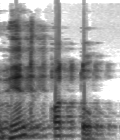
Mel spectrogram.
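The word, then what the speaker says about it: ventotto: 27 তারপরে রয়েছে 28 28 এর ইতালিয়ান উচ্চারণ ভেন্থ অত্য ভেন্থ অত্য বন্ধুরা এখানে বানানে একটু ভুল আছে বাংলা উচ্চারণটা একটু বুঝে নেবেন এটা হবে ভেন্ত অত্য পরবর্তী শব্দ 29 29 এর ইতালিয়ান উচ্চারণ ভেন্তি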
